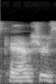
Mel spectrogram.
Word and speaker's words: Cashiers: Cashers is spelled like a cashier at the at the grocery store.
